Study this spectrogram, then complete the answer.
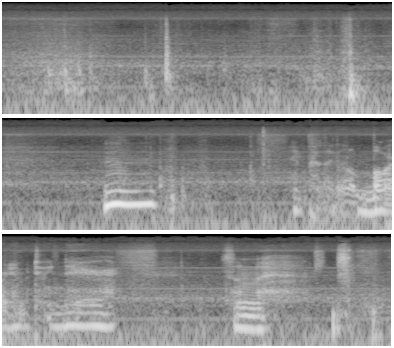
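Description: Cables and plastic rustle and scrape as they are handled.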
